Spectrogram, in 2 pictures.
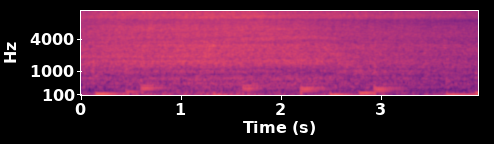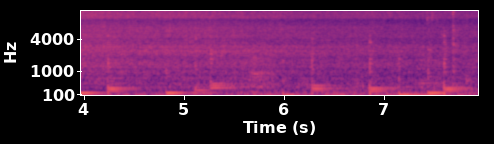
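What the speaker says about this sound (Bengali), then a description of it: "আমি এবার সামান্য পরিমাণে একটু জল দিয়ে দিলাম।" Cauliflower and potato frying in a pan after a little water goes in, a loud, steady hiss of sizzling steam that slowly eases, with faint stirring and light clinks near the end, close up.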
